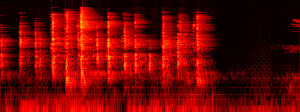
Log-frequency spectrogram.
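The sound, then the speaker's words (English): Quick, uneven bursts of typing on a computer keyboard as a web search for "dog beer" is entered, a dozen or so crisp clicks over about a second and a half, then a short pause with faint tapping at the end. No one speaks. “Look up dog beer, and I think John is one of the first results because he did a review for a dog beer.”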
